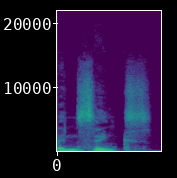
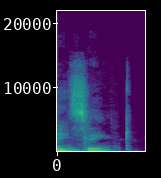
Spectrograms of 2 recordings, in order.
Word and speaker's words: NSYNC: much more on my my mispronunciation of ins syncs in sync in in sync in sync in sync there you go you got it you got it for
